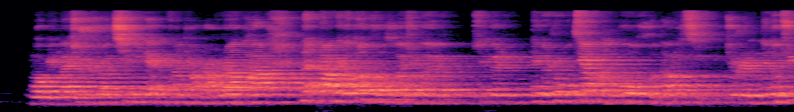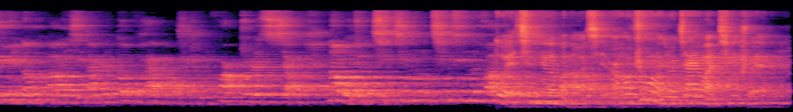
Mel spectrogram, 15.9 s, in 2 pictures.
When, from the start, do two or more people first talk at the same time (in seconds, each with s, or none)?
12.9 s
